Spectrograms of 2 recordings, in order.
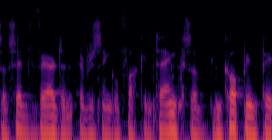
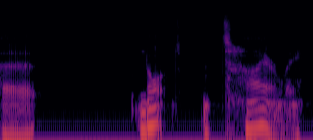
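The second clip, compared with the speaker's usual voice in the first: ordinary talk, nothing marked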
